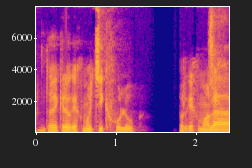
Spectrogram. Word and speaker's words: Chicxulub: Vale, pues Y creo que ahora, la pronunciación, la X, es como la J. Entonces creo que es como Chicxulub. Porque es como la Chicxulub.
